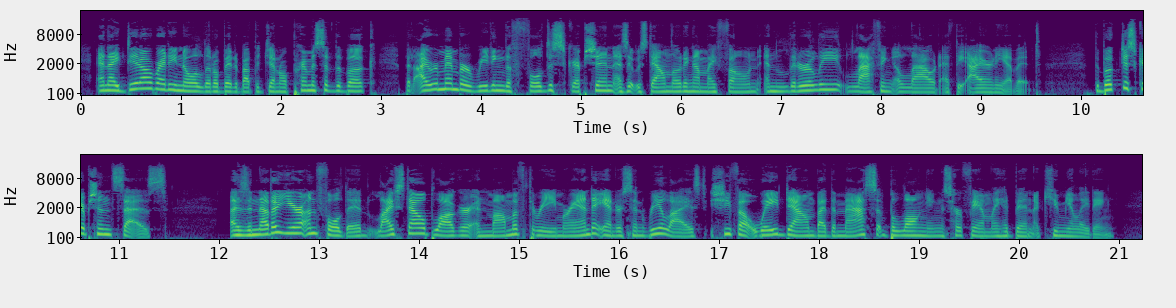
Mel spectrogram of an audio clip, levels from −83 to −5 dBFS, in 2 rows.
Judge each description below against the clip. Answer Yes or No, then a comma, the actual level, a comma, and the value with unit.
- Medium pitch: Yes, medium, 170 Hz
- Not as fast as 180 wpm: No, average, 195 wpm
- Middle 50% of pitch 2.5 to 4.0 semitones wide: No, average, 4.7 semitones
